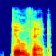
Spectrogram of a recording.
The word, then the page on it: duvet: American English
